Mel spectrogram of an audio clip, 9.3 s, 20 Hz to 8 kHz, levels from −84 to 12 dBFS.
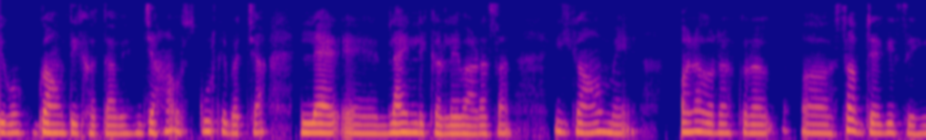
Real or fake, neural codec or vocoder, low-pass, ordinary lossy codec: real; none; 7.2 kHz; MP3, 32 kbps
